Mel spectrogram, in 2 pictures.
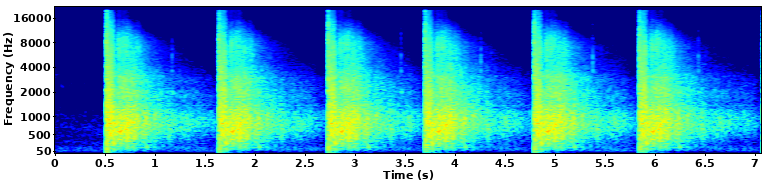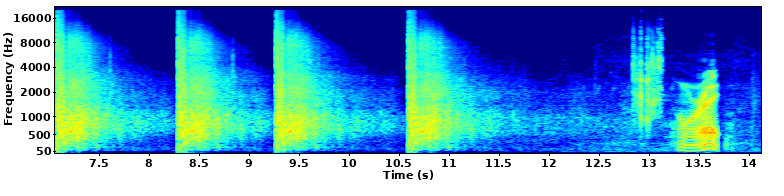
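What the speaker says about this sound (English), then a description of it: "shooting 10-shot groups from the 7-yard line" Daniel Defense H9 pistol firing AAC 115 grain ammunition in a 10-shot group from 7 yards: ten sharp, evenly spaced reports about a second apart, each ringing briefly, then a short scrape of noise.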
